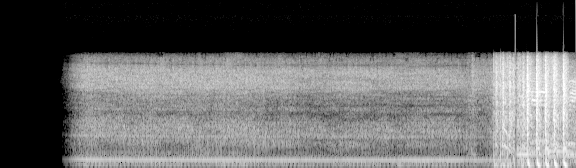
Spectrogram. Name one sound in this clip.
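A motorboat engine hums steadily up close.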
